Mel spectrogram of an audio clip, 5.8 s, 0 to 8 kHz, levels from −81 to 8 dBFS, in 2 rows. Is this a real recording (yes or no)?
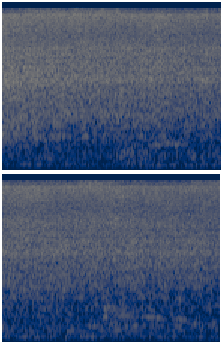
yes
